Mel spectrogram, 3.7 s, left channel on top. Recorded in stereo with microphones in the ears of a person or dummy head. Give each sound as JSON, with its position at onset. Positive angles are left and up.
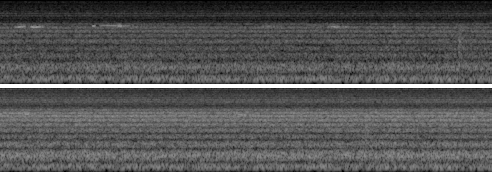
{"t": 0.0, "sound": "running water", "side_deg": -30}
